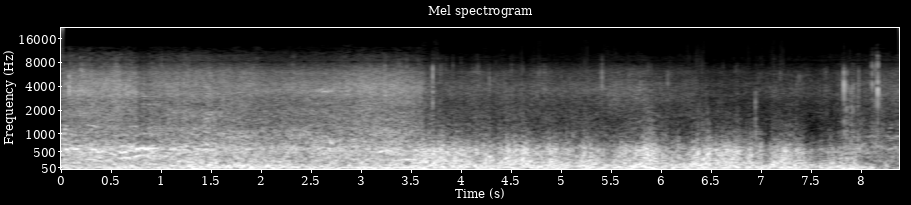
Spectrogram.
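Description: Wind buffeting an outdoor microphone: a loud, steady, blustery low rumble with indistinct voices under it. The higher hiss thins out about halfway through, leaving a few faint clicks.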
